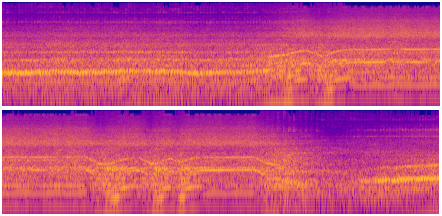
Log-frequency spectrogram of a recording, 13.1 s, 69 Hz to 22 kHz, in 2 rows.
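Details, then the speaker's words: Stihl BG86 blower starting from a flooded condition, metering diaphragm suspected, loose exhaust: revs up unevenly in surges, stumbling and dropping back under throttle; rough running, something else still suspected wrong. "hear the difference when I opened up the throttle that's normally what you do when you have a flooded condition"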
